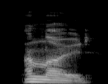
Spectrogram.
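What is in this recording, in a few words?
"unload", Australian English; pronunciations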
